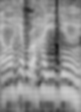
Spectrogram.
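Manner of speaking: put-on Chinese accent. Acting out a talking AI doll for a joke: put-on Chinese accent. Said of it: "and it gives you the accent".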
